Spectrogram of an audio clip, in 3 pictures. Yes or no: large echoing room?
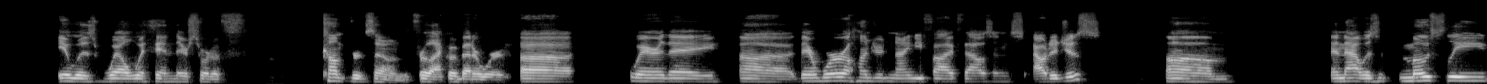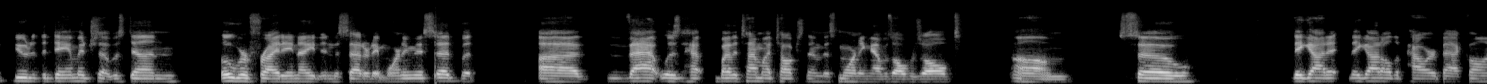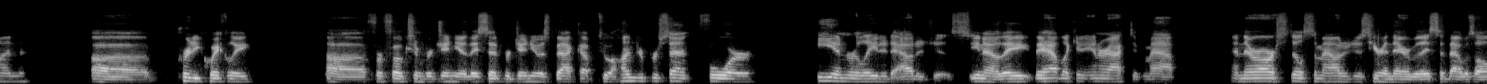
no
